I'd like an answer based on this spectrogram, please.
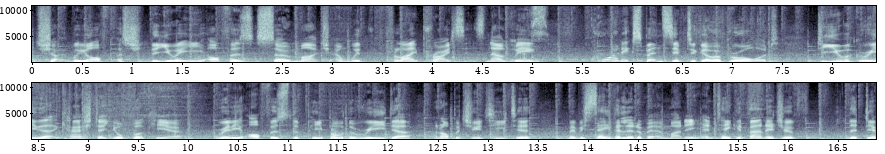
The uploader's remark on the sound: Live from SIBF 2023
